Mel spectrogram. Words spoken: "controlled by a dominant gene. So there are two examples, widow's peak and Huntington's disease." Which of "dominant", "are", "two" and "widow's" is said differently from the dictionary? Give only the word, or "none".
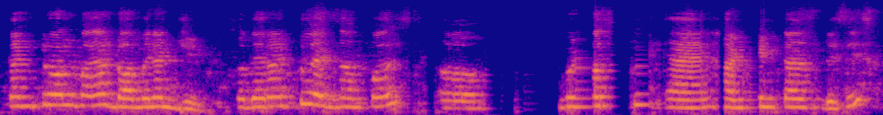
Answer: widow's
